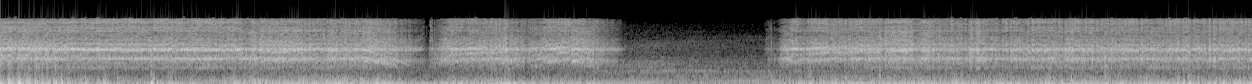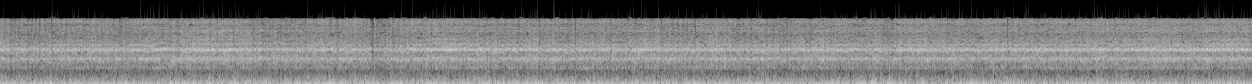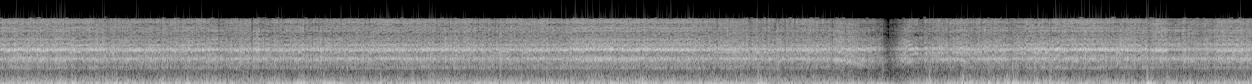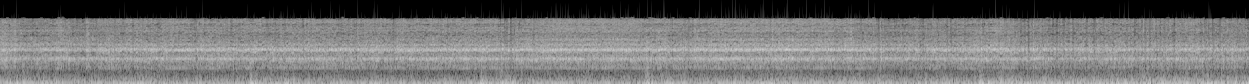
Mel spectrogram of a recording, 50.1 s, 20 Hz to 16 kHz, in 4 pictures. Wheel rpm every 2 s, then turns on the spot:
160, 150, 90, 20, 140, 160, 160, 160, 160, 160, 160, 160, 160, 160, 160, 160, 130, 130, 160, 160, 160, 160, 160, 160, 170.
none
